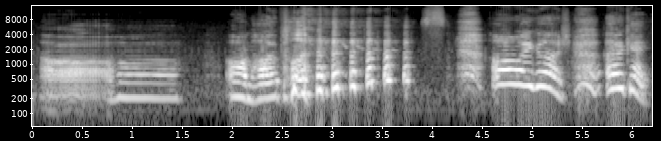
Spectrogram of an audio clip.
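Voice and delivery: loud, laughing through the words; helpless laughter. Real, not acted. Woman cracking up at her messy paint roller, laughing helplessly. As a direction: laugh until you can barely speak.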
